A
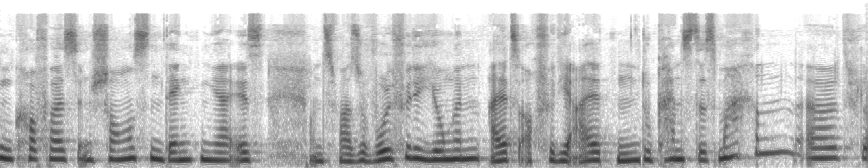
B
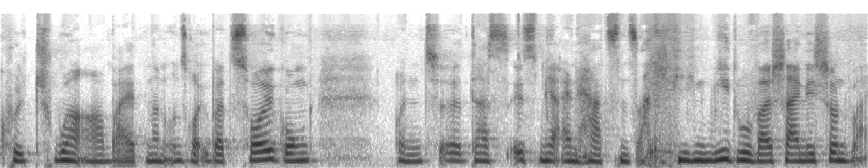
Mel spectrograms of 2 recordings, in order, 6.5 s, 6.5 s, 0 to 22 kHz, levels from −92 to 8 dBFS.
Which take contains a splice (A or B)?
A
